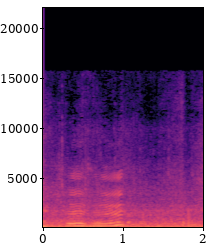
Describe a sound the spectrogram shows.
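A woman speaks briefly nearby on an outdoor street.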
